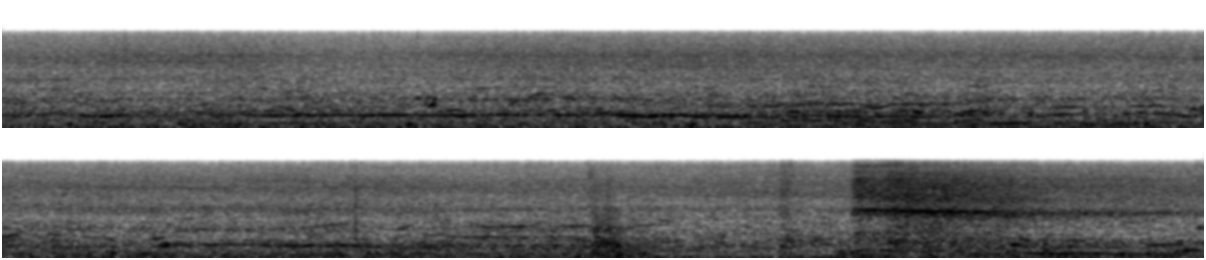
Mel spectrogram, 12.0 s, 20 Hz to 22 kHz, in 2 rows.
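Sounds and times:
locomotive rumbling: 0:00.0 - 0:12.0.

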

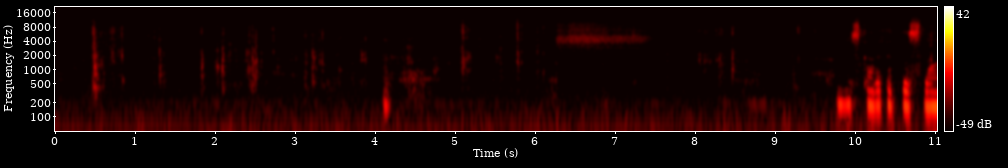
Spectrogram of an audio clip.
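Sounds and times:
cardstock rustling and clicking: 0:00.4 - 0:06.2, 0:08.0 - 0:09.4.

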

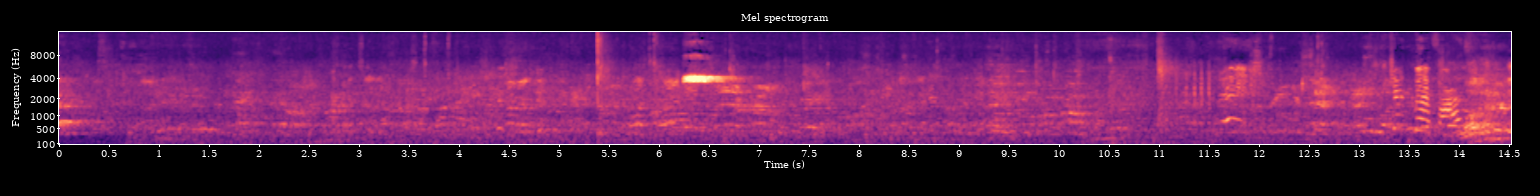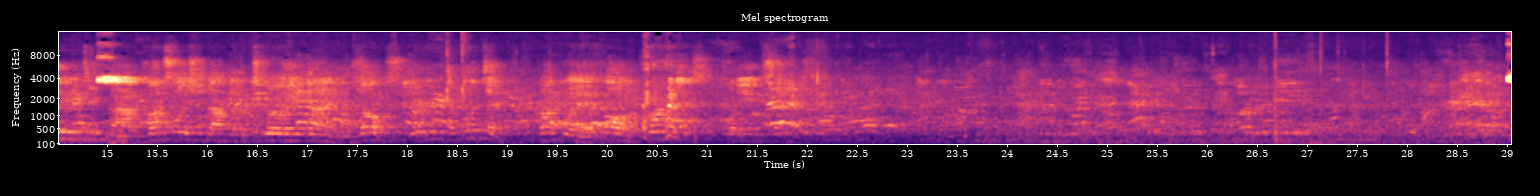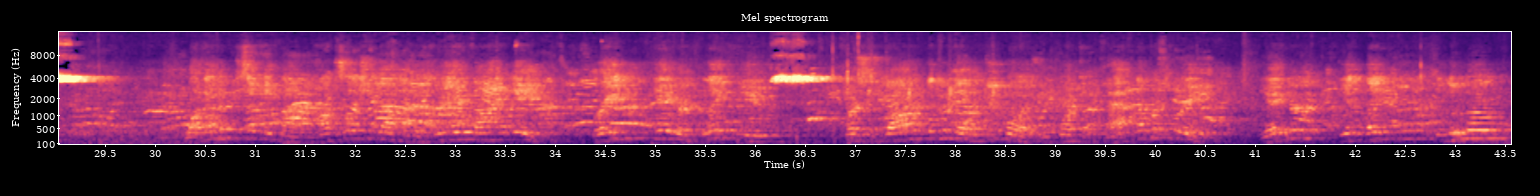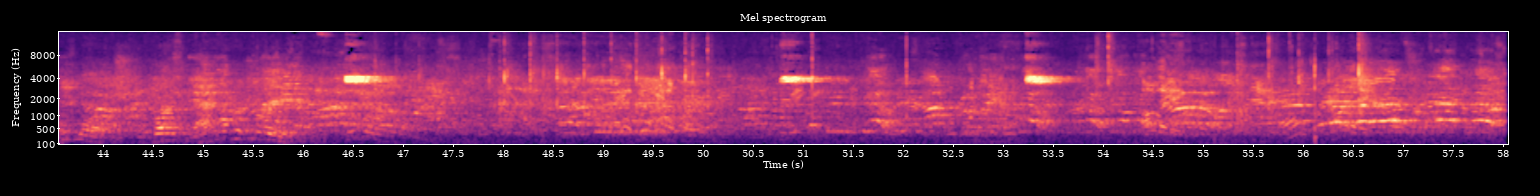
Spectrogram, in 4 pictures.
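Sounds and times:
crowd talking and shouting: 0:00.0 - 0:58.0
spectators chattering: 0:00.0 - 0:58.0
referee's whistle blast: 0:06.2 - 0:06.8, 0:29.0 - 0:29.6, 0:36.2 - 0:37.0, 0:46.4 - 0:46.9, 0:50.8 - 0:51.3, 0:53.2 - 0:53.8.

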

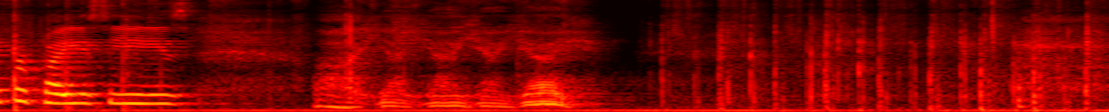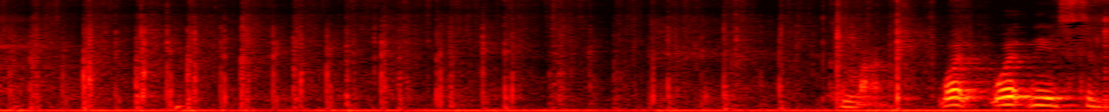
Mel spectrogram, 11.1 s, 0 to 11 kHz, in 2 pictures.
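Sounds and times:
cards being shuffled: 0:03.3 - 0:11.0.

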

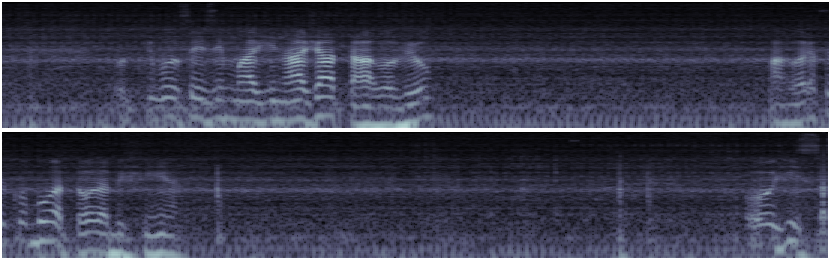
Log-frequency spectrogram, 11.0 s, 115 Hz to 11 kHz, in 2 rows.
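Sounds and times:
road rumble on cobblestones: 0:00.0 - 0:11.0.

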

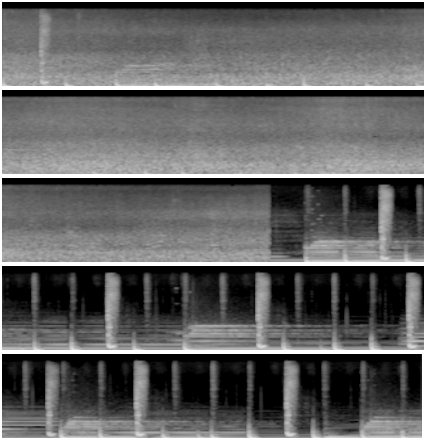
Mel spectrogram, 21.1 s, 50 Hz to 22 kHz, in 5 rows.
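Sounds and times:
background music: 0:00.0 - 0:06.7, 0:11.1 - 0:21.0
ocean surf breaking: 0:00.0 - 0:11.2.

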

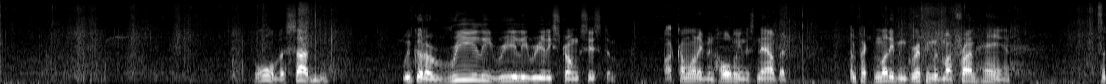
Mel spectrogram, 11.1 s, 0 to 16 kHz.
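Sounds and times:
feet shifting on grass: 0:00.0 - 0:04.3, 0:07.2 - 0:11.0.

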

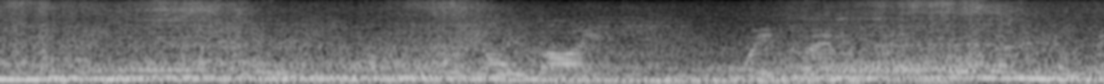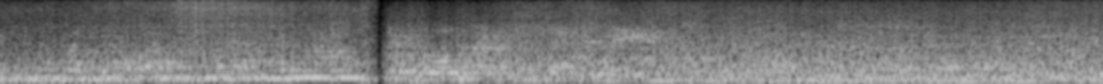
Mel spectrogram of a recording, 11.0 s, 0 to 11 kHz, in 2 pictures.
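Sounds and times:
race car engines running hard: 0:00.0 - 0:11.0.

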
